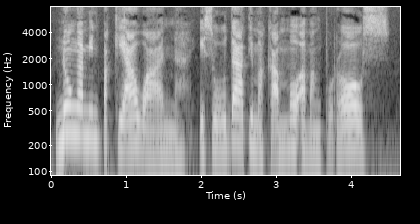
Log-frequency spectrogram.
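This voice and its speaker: A woman's voice: lowish voice, a little slow, dry recording, close to an everyday voice. An actress with an Ilocano Filipino accent playing a practical village mother of grown children in a radio drama. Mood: matter-of-fact.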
